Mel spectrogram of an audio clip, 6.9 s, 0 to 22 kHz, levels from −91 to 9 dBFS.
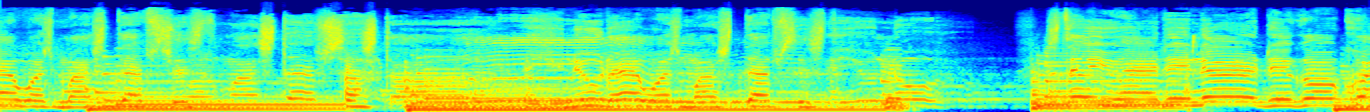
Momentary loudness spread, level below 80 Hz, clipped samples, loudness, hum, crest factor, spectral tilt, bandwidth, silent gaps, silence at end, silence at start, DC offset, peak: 4 LU; -36 dBFS; under 0.1%; -12 LUFS; none; 12 dB; -5 dB/octave; 17 kHz; none; 0 s; 0 s; under 0.1%; 0 dBFS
